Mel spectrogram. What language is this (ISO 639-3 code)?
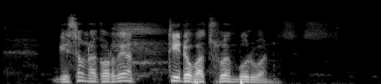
eus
